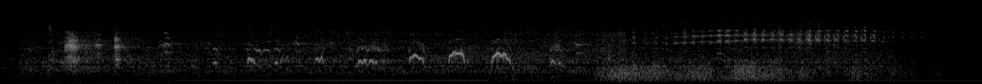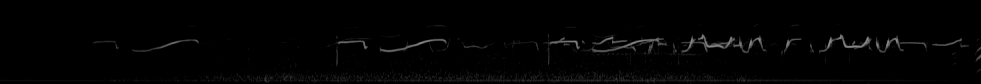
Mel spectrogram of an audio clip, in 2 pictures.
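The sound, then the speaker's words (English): Hawaiian seabirds, including the fairy tern, calling: first a busy stretch of harsh, honking chatter, then a brief lull before a burst of rapid, warbling whistles and squeaky calls. No voices. “pick up our conversation with marine explorer Susan Scott, who has turned her attention from shrimp, sea slugs, and Spanish dancers to Hawaii seabirds. Take a listen.”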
